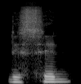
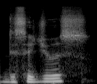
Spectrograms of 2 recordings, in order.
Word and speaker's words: deciduous: Deciduous.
